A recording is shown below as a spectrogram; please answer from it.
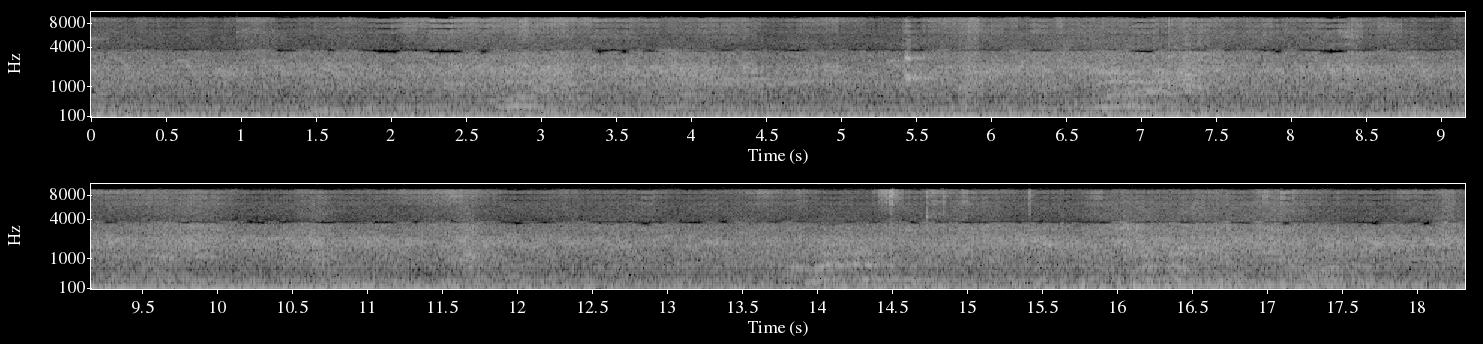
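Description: Indistinct voices of a gathering of people talking quietly, over a steady low rumble.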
